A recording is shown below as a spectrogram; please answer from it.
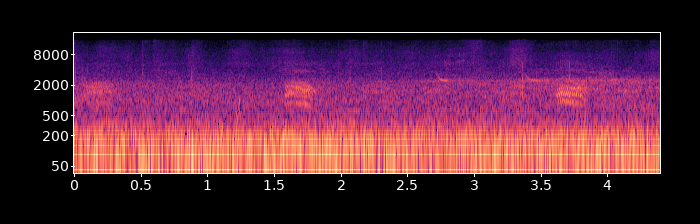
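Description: A crow cawing three times, the caws spaced a little under two seconds apart, with a small bird chirping briefly in between. A steady low rumble runs underneath.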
